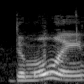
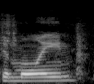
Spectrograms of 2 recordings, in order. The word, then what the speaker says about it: Des Moines: I think that Eric is from Des Moines. Yeah. Just a side note. Or he's You from that area at know, least. Des Moines, neither of the two S's.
